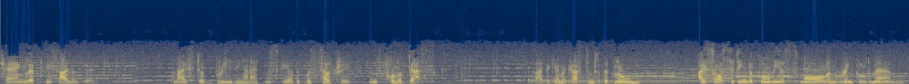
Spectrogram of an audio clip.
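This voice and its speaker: A man narrating and acting the lead in a 1930s radio drama, with an urbane, wry and measured manner. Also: medium pitch, expressive. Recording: tinny old radio broadcast with music.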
